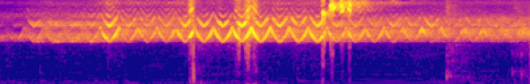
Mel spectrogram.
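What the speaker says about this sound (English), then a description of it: "when there is an attacker, he will just get the alarm, turn it on" A personal safety alarm gives a shrill, warbling electronic blare continuously at close range, wavering rapidly in pitch with a few clicks and knocks underneath.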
